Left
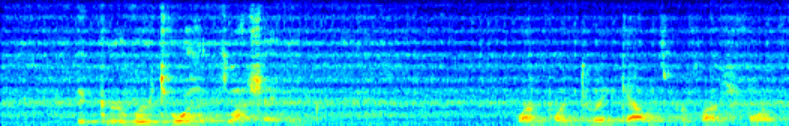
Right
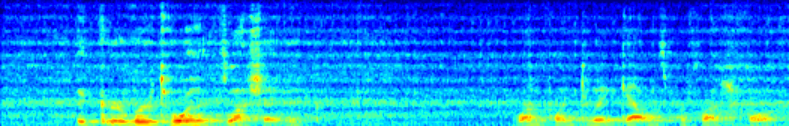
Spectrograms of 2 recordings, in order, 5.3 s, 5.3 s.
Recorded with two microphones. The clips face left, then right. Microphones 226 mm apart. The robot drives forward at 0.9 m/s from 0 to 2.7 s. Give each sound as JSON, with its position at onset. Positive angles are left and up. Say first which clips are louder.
{"t": 0.5, "sound": "a toilet flushing", "louder": "right 9 dB", "side_deg": -45, "distance_m": 0.9}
